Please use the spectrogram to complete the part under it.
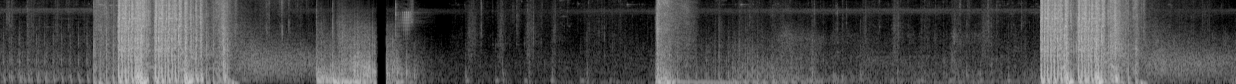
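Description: An automatic rifle fires in short bursts.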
